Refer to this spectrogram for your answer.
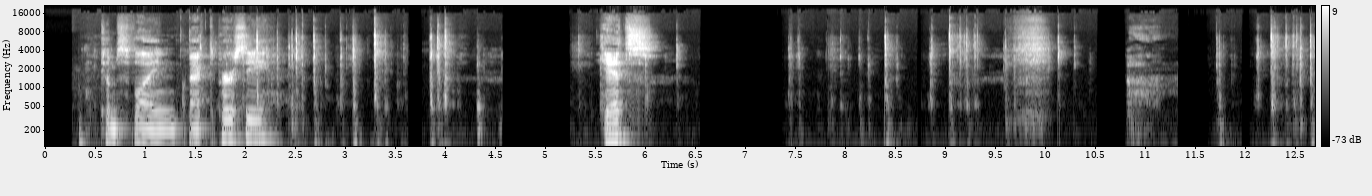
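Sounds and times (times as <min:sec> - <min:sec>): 
speech: 0:00.6 - 0:02.4, 0:05.6 - 0:06.1
typing on a computer keyboard: 0:02.1 - 0:04.4, 0:07.4 - 0:10.4, 0:11.7 - 0:12.6.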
